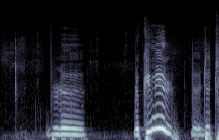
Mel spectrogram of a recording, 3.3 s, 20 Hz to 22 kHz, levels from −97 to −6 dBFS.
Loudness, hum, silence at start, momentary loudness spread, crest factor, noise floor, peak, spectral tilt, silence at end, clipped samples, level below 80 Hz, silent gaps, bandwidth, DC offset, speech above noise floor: -25 LUFS; none; 0.7 s; 18 LU; 16 dB; -68 dBFS; -10 dBFS; -8 dB/octave; 0 s; under 0.1%; -44 dBFS; none; 7.6 kHz; under 0.1%; 45 dB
